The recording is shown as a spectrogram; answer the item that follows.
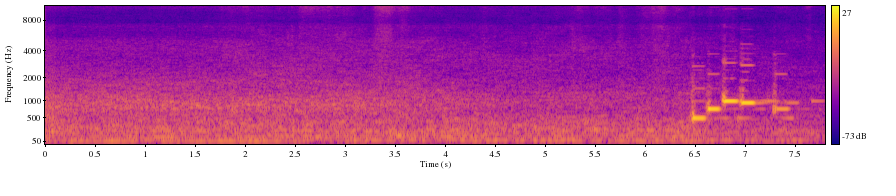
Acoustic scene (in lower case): residential area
